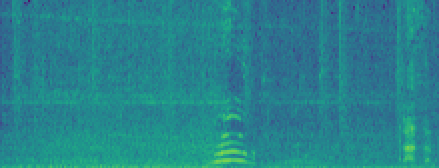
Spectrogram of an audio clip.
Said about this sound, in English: Oversized dump truck and no problem. Just a big car.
